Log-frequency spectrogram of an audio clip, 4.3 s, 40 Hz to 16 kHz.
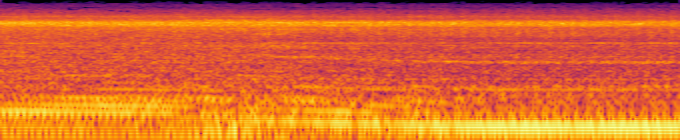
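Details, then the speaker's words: Husqvarna GT52XLSi lawn tractor, 24hp Briggs & Stratton, after replacing the carburetor jet O-rings, not fully warm: a steady, even fast idle with a smooth low drone and no rising or falling revs; runs perfect now. "purrs like a kitten real fast it's not really warm you nice place okay I don't know if you can hear me talking through that but it's uh it runs perfect now"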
